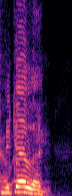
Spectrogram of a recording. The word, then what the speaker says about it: Michelle: We just had a cousin get married, and his name is spelled M-I-C-H-E-L-L-E. – It's Michele. – It's Michele. – And how many times did you hear Michelle?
